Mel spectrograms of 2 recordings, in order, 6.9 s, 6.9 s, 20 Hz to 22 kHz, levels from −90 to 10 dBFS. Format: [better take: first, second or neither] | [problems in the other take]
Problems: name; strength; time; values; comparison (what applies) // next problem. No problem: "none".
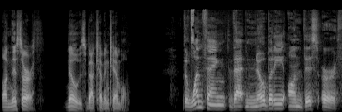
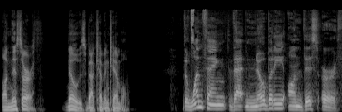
second | thin; somewhat; fading below 500 Hz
